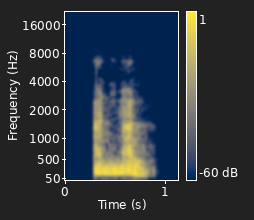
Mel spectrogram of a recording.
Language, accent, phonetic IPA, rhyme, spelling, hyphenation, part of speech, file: Catalan, Valencia, [a.niˈmal], -al, animal, a‧ni‧mal, adjective / noun, LL-Q7026 (cat)-animal.wav
- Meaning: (adjective) animal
